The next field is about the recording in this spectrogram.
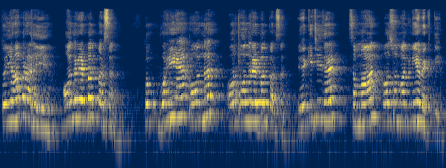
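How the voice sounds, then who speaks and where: High-voiced male teacher in an echoey room. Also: fairly bright tone. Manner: repeats words slowly, addresses students directly. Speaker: English grammar teacher. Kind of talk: classroom lesson explaining to students.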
